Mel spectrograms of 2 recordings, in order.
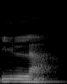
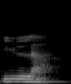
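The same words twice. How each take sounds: First: The two words are linked smoothly together. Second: The same.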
